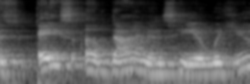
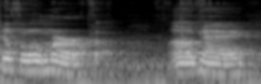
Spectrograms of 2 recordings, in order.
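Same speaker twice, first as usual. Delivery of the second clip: laughing; 2 semitones lower than usual. Real, not acted. Laughing repeat of own joke.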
